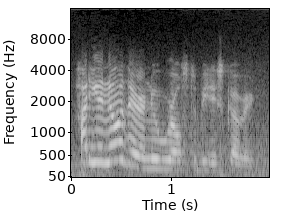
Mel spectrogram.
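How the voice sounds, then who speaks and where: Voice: mid-range voice, big pitch swings, very fast, over loud music, natural voice. A performer playing an eager, anxious young deck boy, earnest and urgent, in an old-time radio adventure. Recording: dull, muffled old radio recording.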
